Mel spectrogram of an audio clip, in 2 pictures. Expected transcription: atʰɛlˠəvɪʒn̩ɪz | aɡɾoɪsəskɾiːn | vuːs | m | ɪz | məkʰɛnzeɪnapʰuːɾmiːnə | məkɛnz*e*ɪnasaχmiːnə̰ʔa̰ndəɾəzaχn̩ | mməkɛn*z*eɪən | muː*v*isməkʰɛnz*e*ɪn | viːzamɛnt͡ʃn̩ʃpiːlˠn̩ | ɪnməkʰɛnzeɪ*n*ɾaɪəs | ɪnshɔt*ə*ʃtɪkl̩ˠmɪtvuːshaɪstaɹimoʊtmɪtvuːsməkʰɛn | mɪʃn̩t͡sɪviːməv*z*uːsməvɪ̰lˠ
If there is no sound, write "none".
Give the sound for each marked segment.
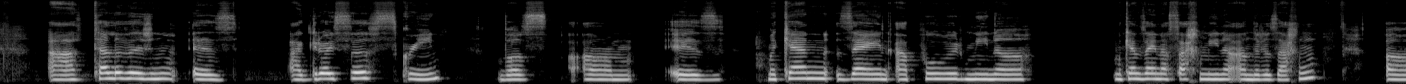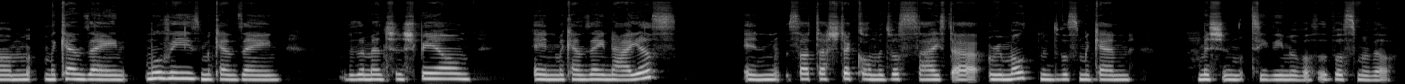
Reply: e, z, v, e, n, a, v

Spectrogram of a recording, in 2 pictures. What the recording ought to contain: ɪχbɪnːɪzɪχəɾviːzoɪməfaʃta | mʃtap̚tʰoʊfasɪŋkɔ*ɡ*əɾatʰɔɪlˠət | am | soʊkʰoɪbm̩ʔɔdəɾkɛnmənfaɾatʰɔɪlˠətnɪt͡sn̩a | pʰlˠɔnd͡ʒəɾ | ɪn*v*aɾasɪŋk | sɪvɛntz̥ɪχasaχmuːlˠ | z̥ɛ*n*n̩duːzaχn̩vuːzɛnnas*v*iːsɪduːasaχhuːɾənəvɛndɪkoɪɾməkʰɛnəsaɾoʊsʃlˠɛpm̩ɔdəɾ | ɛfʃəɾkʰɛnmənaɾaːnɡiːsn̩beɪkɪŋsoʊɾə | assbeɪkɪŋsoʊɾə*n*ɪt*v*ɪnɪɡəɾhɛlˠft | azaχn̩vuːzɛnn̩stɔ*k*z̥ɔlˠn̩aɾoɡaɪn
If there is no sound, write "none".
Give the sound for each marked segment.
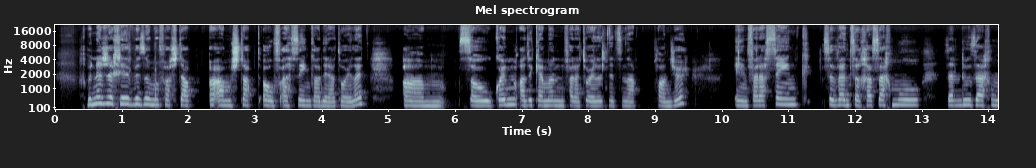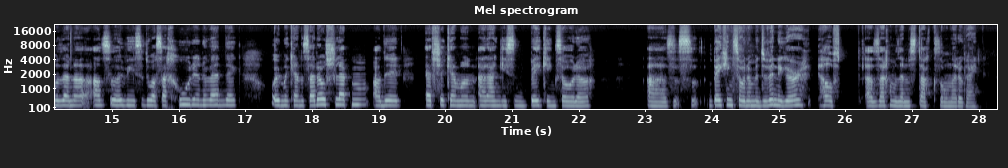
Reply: d, f, n, v, m, v, k

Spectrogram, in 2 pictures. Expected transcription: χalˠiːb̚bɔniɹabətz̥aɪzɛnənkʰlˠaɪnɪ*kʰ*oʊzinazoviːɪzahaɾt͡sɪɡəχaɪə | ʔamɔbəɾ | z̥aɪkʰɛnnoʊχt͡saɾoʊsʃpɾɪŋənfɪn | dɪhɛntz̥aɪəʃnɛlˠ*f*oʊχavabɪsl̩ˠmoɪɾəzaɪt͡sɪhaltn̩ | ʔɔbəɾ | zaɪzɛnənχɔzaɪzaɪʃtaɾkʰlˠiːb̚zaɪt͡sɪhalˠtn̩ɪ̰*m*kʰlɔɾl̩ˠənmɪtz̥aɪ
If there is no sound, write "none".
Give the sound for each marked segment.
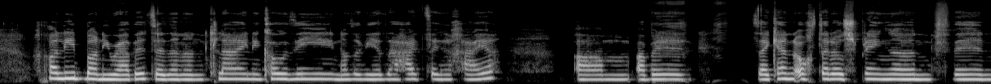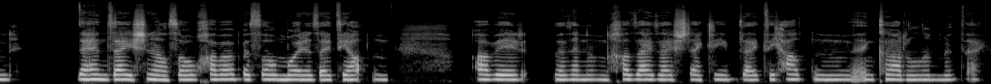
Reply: kʰ, s, n

